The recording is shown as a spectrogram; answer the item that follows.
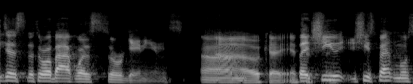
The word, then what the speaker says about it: Organians: Organians is how you say it.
